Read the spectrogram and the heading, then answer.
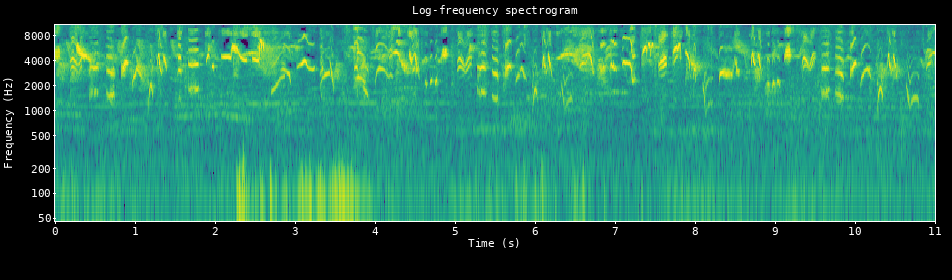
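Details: Kacer, the White-rumped shama, in full song, fanning its tail and swaying as it sings: dense runs of sweet whistles, quick slurred phrases and chattering notes for eleven seconds, with a brief low thump in the background.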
